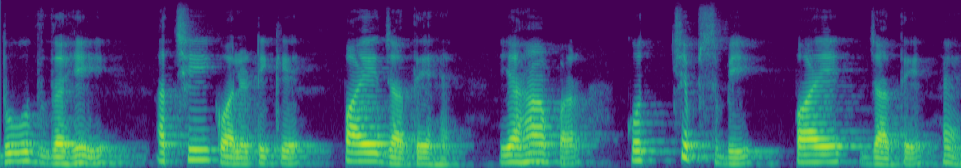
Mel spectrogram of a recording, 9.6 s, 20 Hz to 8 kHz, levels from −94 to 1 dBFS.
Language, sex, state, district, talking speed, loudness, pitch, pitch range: Hindi, male, Rajasthan, Bikaner, 100 wpm, -18 LUFS, 120 Hz, 110-150 Hz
